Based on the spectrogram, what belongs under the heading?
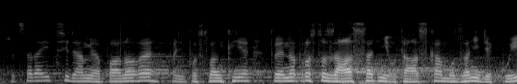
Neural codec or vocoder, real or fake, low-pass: none; real; 7.2 kHz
